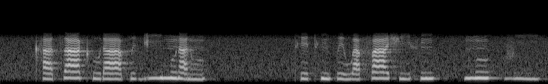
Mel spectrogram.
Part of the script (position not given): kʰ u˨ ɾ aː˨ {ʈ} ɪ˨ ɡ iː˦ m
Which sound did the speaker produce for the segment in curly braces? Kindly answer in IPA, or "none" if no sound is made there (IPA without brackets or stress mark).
p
